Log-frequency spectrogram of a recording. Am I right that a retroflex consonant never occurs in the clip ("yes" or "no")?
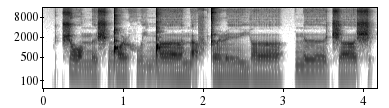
no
